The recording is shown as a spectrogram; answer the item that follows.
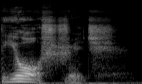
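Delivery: put-on Australian accent. Retelling a bit told to a crowd, answering with an Australian accent. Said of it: "So I did it in an Australian accent".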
